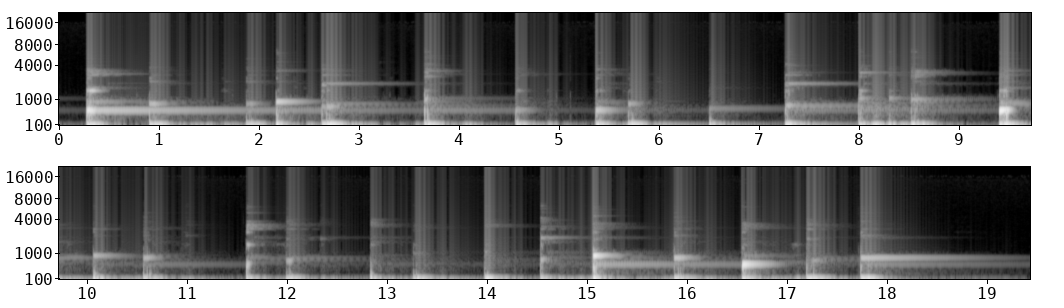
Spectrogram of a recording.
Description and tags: toy instrument recorded with contact microphones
